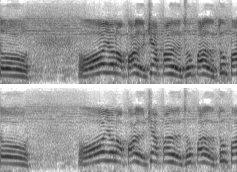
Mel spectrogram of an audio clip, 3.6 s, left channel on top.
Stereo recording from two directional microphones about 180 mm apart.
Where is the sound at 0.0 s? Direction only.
60° right (ahead or behind).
